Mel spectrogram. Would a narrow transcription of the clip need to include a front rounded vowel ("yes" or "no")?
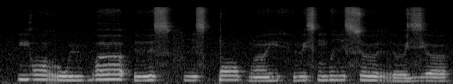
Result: yes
